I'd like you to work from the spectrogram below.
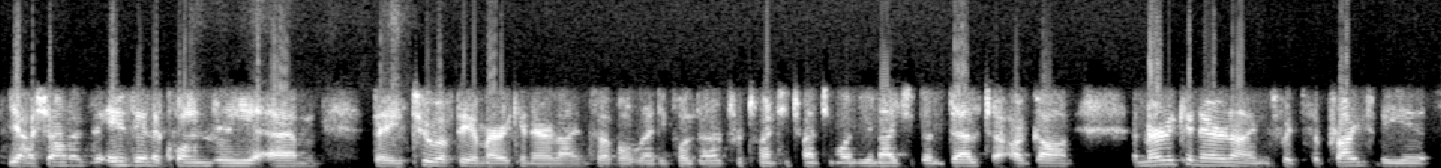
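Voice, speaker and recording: A man's voice: mid-range voice, fairly even intonation, a little fast, a bit bright, no echo. A man giving expert commentary as a radio interview guest over a phone line.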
